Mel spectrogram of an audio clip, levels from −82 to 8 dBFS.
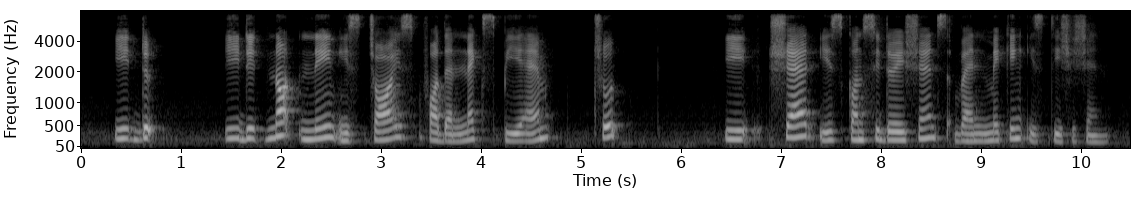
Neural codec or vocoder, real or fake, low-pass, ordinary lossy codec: codec, 16 kHz, 0.9 kbps, LongCat-Audio-Codec; fake; 7.2 kHz; none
